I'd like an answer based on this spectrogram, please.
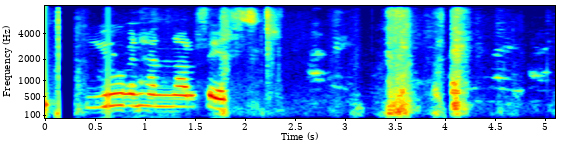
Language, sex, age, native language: Icelandic, female, 10, Icelandic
